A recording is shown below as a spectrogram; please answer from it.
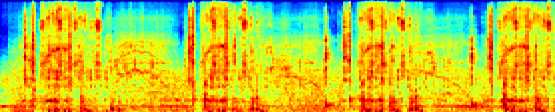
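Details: Lawnmower that won't start: repeated pull-starts with rope rattle and brief coughs roughly every second and a half, but the engine never catches and runs; cause of the no-start not confirmed.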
